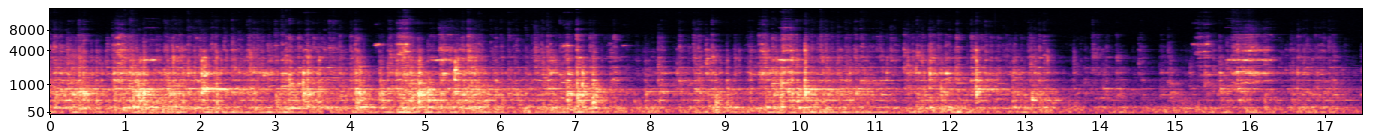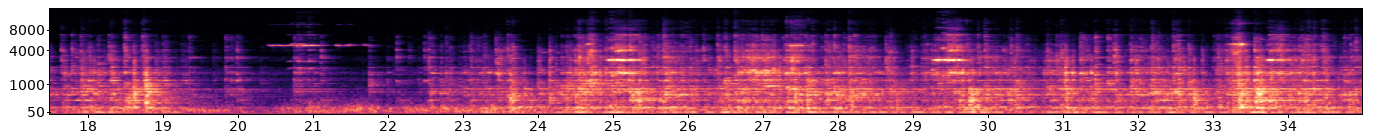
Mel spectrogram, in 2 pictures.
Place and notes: Kaimynai, Lithuania, sound sculpture
metallic wind/sound sulpture not so far from the beach
Alytaus apskritis, Lietuva, 13 June 2019, ~14:00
